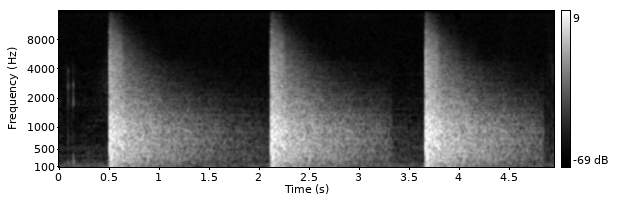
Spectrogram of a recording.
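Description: Three rifle shots ring out, each a sharp, loud crack that trails off into a long decaying tail. They come at an even spacing about a second and a half apart, with silence before the first.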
